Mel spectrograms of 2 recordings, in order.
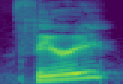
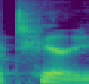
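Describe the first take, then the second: First: Tentative Thierry, starting on an English TH; TH pronunciation. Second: Thierry with a hard T, as TEER-ee; decided Thierry, H silent, TEER-ee; T pronunciation. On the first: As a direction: try Thierry as THEER-ee, higher and questioning. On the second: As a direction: settle on Thierry starting with a plain T. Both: Shown as a demonstration. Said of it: "I'm gonna go Thierry".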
